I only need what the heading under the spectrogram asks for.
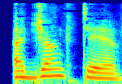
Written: adjunctively

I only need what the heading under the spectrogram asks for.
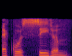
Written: equisetum

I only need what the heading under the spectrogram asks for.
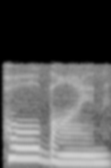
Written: Holbein

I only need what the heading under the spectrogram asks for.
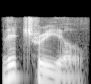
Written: vitriol

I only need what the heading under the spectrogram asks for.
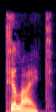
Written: tillite

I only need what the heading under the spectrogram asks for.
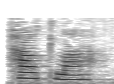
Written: heitler

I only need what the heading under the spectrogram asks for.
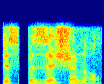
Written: dispositional

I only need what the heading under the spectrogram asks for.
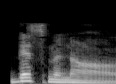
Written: bismanol

